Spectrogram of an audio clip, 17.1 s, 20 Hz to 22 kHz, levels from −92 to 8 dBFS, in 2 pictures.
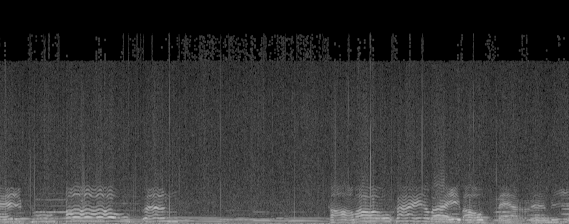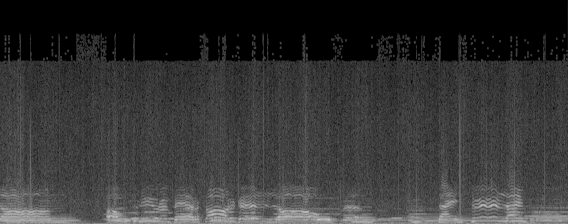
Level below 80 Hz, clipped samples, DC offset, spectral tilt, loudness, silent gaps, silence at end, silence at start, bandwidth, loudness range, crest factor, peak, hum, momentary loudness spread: -34 dBFS; under 0.1%; under 0.1%; -4.5 dB/octave; -25 LUFS; none; 0 s; 0 s; 19 kHz; 5 LU; 16 dB; -10 dBFS; none; 12 LU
